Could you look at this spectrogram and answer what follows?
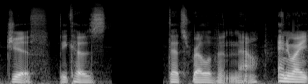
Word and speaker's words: GIF: this is why I mentioned earlier that it's pronounced GIF because that's relevant now anyway you want to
